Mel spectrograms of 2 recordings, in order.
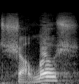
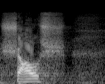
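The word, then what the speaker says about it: שָׁלוֹשׁ: So this is pronounced shalosh, not shalsh. Okay, if it was shalsh, there would be a shva under here.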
